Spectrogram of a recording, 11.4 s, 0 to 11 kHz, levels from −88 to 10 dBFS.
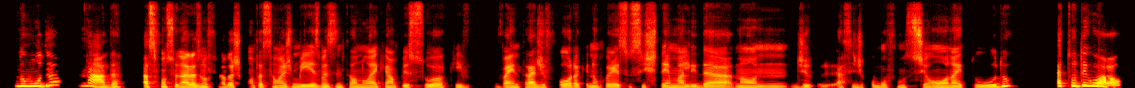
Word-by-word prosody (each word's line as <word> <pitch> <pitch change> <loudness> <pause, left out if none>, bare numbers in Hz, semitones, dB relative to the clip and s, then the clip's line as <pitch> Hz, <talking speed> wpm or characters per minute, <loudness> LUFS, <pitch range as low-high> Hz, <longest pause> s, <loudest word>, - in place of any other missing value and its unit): não 295 +1 +6
muda 315 +4 +5 0.3
nada. 200 - +4 0.2
As 205 0 +2
funcionárias, 190 -4 +2
no 175 - 0
final 170 -1 -9
das 165 - -1
contas, 170 0 -5
são 165 - -5
as 160 0 -2
mesmas. 170 +4 0
Então 165 -1 -4
não 160 0 -3
é 165 - +1
que 170 +1 -8
é - - +1
uma 165 - -3
pessoa 160 -2 -2
que 165 +2 -7 0.3
vai 160 -4 +1
entrar 155 0 +1
de 155 0 -5
fora, 155 0 -2
que 150 - -12
não 150 - -2
conhece 150 0 -3
o - - -13
sistema 160 -2 -2
ali 150 -1 -2
da 150 -1 +1
não 160 +2 -1 0.3
de 155 0 -4 0.2
assim, 170 - -8
de 155 - -8
como 155 -1 -7
funciona 155 -1 -1
e 145 - -2
tudo. 200 - 0 0.4
É 320 - +6
tudo 330 +3 +5
igual. 315 - +8
165 Hz, 220 wpm, -23 LUFS, 155-185 Hz, 0.4 s, igual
